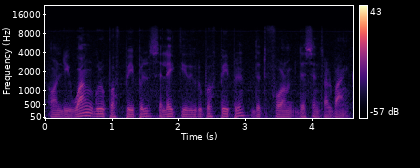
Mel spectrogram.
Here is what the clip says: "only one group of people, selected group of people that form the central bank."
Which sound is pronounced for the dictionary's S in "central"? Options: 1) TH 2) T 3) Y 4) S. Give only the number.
4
